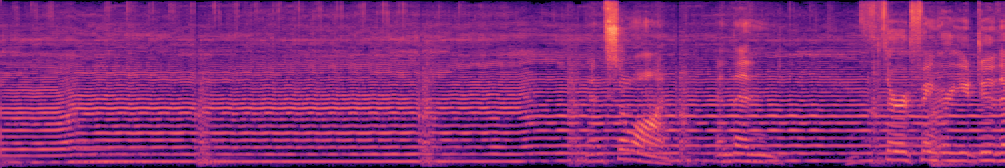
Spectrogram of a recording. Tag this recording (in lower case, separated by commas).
playing double bass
